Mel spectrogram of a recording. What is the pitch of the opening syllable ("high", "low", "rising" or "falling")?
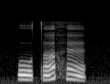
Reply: low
